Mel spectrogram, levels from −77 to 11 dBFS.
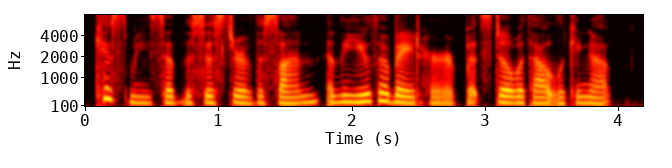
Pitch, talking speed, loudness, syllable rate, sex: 205 Hz, 260 wpm, -18 LUFS, 5.8 syllables/s, female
